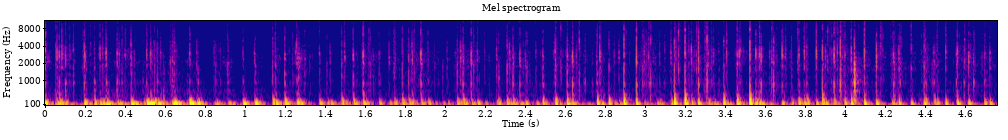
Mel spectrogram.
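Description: Fingertips and nails scratch and tap the surface of a large, flat, brown cardboard vinyl mailer printed with FRAGILE, held up hollow in front of the mic. The result is a dense, rapid stream of soft, dull, low thumps and rustling scrapes, with almost all of the energy deep in the low end and each tap dying away almost at once.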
